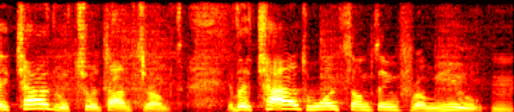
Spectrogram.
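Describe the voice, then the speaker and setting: With a Nigerian accent, a woman speaks in a dark, mellow tone with lively intonation. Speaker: marriage counsellor; guest. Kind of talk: interview. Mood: earnest, explanatory. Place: studio. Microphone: lapel.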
